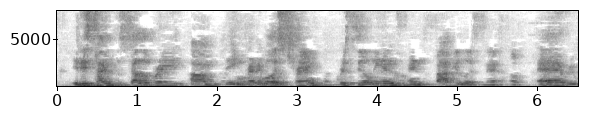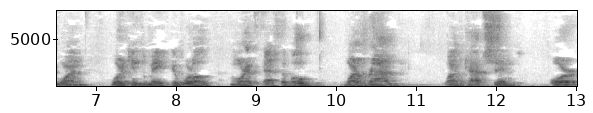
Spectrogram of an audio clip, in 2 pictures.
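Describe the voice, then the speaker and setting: The speech moves at a fairly slow pace, and room echo can be heard. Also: man. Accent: Venezuelan. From Venezuela. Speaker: community center staff, event presenter. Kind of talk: community announcements. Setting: live group gathering in a room. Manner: hesitant, many fillers.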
